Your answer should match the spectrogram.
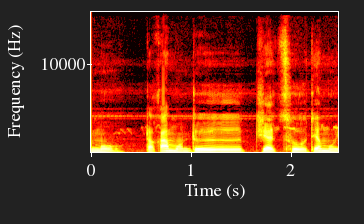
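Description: A man's voice narrating a story in Hmong, in short phrases with brief pauses, over a faint steady high-pitched tone.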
